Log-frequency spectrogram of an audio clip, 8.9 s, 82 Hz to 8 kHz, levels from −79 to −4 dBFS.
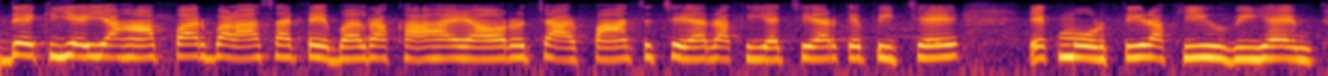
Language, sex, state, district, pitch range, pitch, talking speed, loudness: Hindi, female, Haryana, Rohtak, 235-260 Hz, 250 Hz, 150 wpm, -13 LUFS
